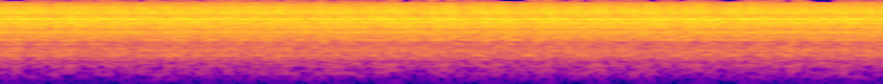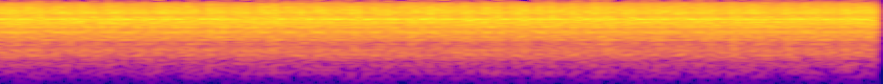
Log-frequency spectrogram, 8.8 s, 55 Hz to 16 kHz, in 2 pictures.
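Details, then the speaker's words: Buick Verano 2.4 L Ecotec non-turbo run deliberately without oil, no belt: harsh continuous dry metallic rattle; loud rattle then suddenly changed to a quieter, calmer rattle, something suspected broken inside. "the loud rattle went away and now it's a much more more quieter calmer rattle so I don't know if that's good or bad but the sound dramatically changed there it went from a loud rattle"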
